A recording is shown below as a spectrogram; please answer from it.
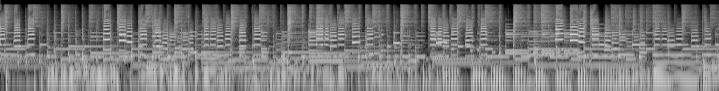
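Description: A live instrumental band playing: trumpet over electric bass, keyboard, drum kit and hand percussion, with a busy, driving drum part.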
